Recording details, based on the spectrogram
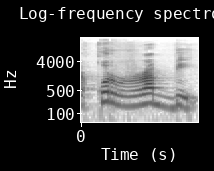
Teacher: لام کا را کے اندر ادغام ہو جائے گا، پوری طرح وہ مرجنگ وہ را کے اندر چلا جائے گا. اس وجہ سے لام خالی نظر آئے گا اور را جو ہے وہ مشدد پڑا جائے گا، ٹھیک ہے.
